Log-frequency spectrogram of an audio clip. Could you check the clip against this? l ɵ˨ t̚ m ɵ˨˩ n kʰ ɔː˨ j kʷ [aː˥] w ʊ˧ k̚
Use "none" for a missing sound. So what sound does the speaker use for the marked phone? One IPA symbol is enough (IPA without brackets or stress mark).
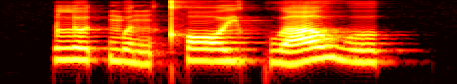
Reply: aː˨˥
